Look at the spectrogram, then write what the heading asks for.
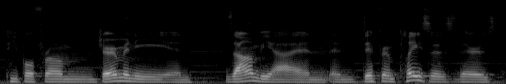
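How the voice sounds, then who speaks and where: Young male soccer player from Mexico, Spanish first language, dark even voice, faint music underneath. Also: medium pitch, slow, gravelly. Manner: reflective, repeats words as he restarts. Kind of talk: documentary interview.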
